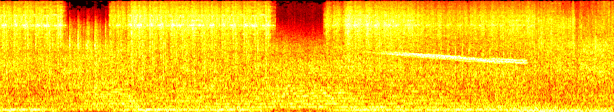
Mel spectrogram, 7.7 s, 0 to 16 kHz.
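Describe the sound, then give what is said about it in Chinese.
Explosions and gunfire from a Japanese early-morning air raid on an American military base, a dense, continuous wash of loud booms and crackling shots with no pause throughout. “凌晨5点，福特拍下了日军第一次针对美军基地的袭击。”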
